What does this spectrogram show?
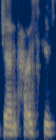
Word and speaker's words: Jan Karski: I read Jan Karski's book. Did I pronounce his name correctly?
